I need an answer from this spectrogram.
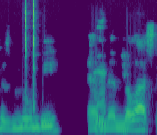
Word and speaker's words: Mumbi: properly yeah yeah so the first name is mumbi and then the last name is yeah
